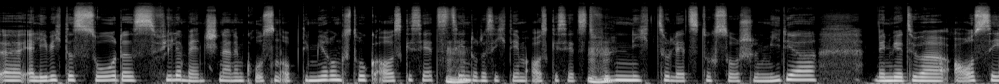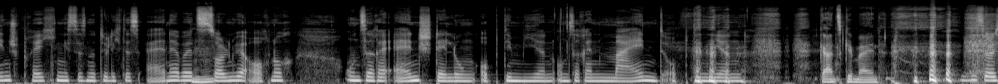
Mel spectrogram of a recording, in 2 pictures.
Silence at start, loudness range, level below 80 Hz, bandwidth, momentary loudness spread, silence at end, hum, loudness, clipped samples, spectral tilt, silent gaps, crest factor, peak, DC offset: 0 s; 2 LU; -44 dBFS; 16.5 kHz; 9 LU; 0 s; none; -18 LUFS; under 0.1%; -5 dB/octave; none; 18 dB; 0 dBFS; under 0.1%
